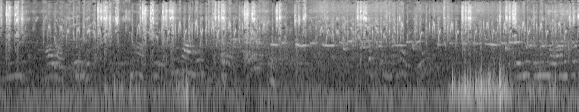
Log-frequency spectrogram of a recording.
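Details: Lure call of a Javan cochoa, meant to prompt birds to sing. High, shrill chirping comes in quick clusters with softer twittering between them, and there is a brief low rumble near the end.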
